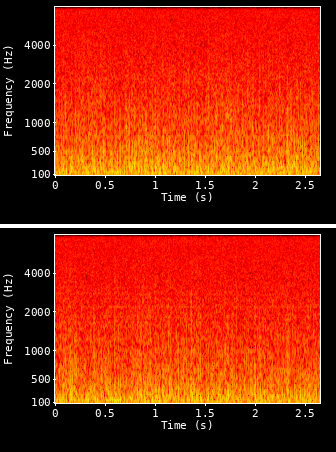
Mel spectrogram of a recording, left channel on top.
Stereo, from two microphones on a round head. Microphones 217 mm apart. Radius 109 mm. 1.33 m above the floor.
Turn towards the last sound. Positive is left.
No sound to turn to.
